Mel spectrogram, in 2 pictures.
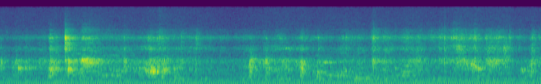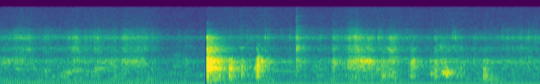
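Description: Hands wash a cup, with wet rubbing and squeaking.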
